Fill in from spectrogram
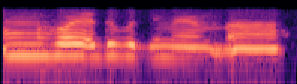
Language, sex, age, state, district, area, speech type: Manipuri, female, 18-30, Manipur, Kakching, rural, conversation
